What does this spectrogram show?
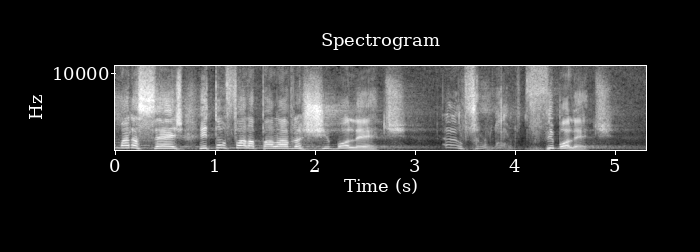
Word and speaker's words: Shibolete: Só que o pessoal de Efraim não conseguia pronunciar Shibolete. Eles pronunciavam Sibolete.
